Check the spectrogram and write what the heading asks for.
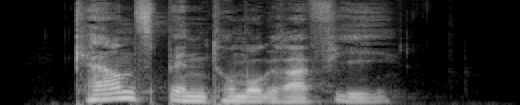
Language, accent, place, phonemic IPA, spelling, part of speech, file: German, Germany, Berlin, /ˈkɛʁnʃpɪntomoɡʁaˌfiː/, Kernspintomographie, noun, De-Kernspintomographie.ogg
- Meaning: MRI (magnetic resonance imaging)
